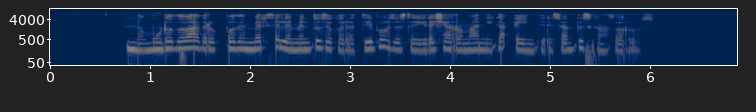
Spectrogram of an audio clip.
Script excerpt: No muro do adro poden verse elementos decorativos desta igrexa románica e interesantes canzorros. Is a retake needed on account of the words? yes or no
no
